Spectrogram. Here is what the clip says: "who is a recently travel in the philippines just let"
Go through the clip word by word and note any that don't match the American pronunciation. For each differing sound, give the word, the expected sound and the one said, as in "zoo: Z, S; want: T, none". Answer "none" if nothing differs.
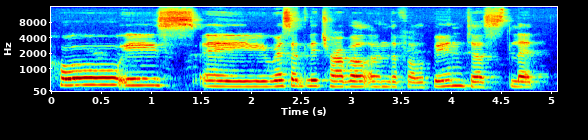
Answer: philippines: Z, none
